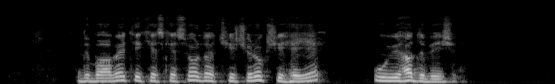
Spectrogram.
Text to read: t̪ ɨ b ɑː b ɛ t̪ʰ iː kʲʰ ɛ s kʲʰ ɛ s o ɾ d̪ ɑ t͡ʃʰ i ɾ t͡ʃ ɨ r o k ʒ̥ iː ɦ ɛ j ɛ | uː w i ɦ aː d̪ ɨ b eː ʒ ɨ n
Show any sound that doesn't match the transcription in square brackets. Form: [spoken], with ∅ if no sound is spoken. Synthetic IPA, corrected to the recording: [d̪] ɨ b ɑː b ɛ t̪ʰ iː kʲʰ ɛ s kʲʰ ɛ s o ɾ d̪ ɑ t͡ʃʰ i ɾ t͡ʃ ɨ [ɾ] o k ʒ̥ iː ɦ ɛ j ɛ | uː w i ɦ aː d̪ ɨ b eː ʒ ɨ n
